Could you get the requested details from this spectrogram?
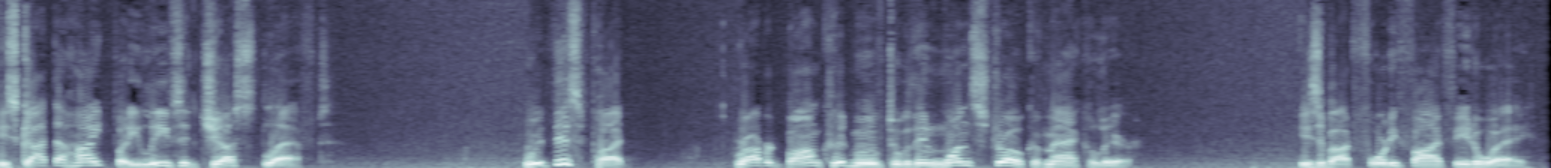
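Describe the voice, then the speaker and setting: A man giving golf-style play-by-play commentary, describing each shot in a measured, descriptive way. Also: a little high, very animated, darkish tone. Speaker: disc golf tournament commentator.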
